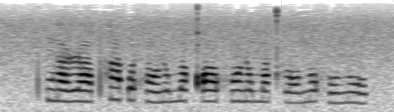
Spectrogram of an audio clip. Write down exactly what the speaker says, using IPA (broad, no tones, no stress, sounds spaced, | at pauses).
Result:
pʰ õ ɾ a ɭ a pʰ ã ʔ ʊ ħ ɔ̃ ɳ ʊ m ʉ qʼ ɔ h ɔ̃ ɳ ɔ m a kʰ l ɔ n̪ ɔ h õ n̪ õ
